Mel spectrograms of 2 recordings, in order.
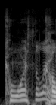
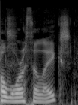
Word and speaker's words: Kawartha Lakes: Kawartha Lakes. – Kawartha Lakes.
